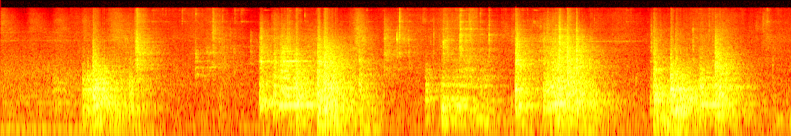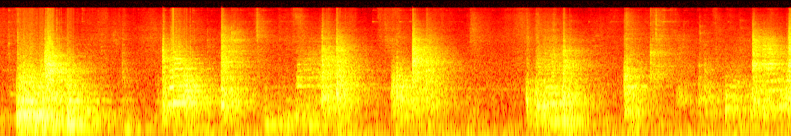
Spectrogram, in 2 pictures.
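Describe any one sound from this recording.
Wooden chairs knock and scrape as they are lifted and set down.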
